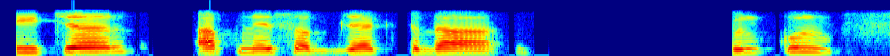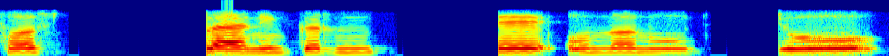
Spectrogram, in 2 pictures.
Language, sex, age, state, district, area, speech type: Punjabi, female, 60+, Punjab, Firozpur, urban, conversation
